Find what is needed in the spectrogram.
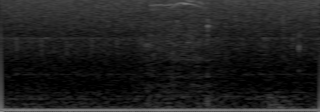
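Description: A steady, low-pitched rumbling drone that holds unchanged, with no rise or fall in pitch.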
